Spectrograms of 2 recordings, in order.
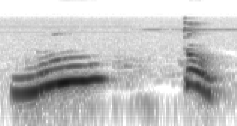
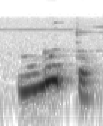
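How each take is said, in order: First: "Mouton" with long, high, loud "mou", then "ton"; held rising "mou", pause, separate "ton"; split into syllables. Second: Said in the usual way. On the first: Shown as a demonstration. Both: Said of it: "ça fait".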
